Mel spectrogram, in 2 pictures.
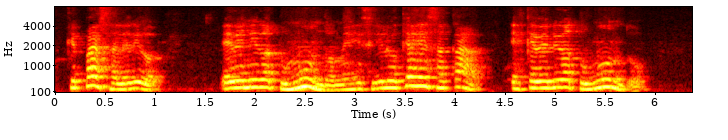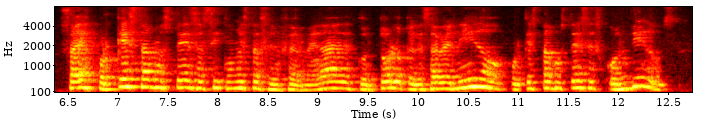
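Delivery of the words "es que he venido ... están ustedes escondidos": usual speaking voice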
